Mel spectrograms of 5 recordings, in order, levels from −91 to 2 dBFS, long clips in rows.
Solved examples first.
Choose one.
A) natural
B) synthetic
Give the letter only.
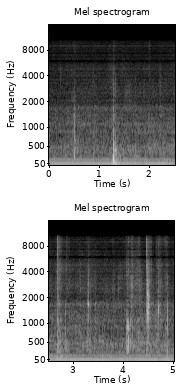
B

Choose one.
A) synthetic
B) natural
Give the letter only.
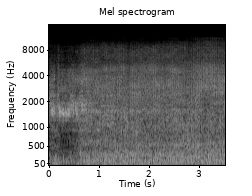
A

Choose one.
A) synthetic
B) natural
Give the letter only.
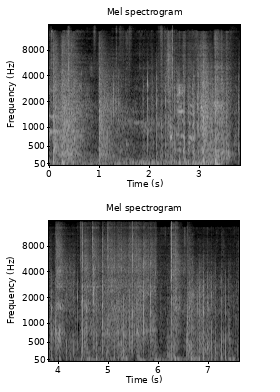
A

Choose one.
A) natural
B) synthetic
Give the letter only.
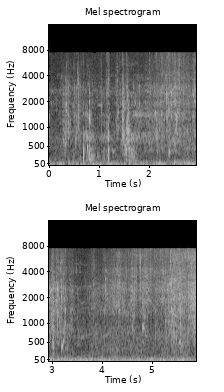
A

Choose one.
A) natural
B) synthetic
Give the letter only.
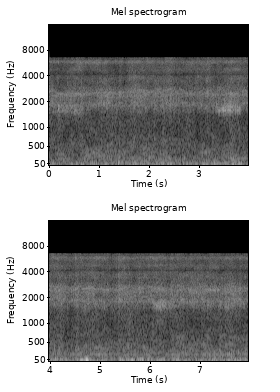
B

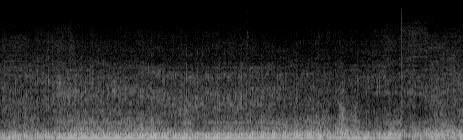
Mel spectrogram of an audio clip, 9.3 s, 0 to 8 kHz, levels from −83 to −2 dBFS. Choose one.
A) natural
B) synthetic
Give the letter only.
B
